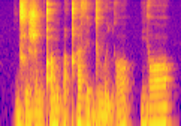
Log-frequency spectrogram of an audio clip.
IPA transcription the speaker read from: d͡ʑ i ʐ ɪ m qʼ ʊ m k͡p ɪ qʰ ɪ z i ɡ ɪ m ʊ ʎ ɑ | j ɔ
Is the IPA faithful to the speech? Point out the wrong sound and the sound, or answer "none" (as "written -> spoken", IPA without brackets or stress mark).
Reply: ɑ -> ɔ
